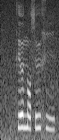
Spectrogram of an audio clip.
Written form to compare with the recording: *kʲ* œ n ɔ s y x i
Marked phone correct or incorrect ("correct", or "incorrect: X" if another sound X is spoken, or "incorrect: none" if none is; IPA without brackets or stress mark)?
correct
